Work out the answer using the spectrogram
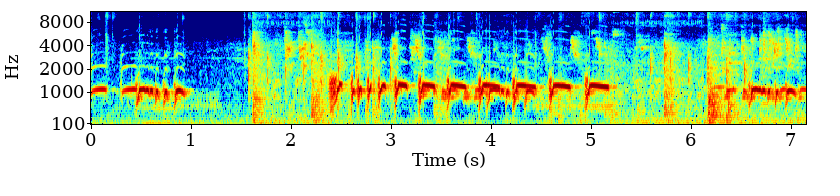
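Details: Local zebra dove in active song, used to provoke answers from other zebra doves: a short rolling coo, then a long even series of clipped, evenly spaced coo notes, with rustling or flapping bursts around them.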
